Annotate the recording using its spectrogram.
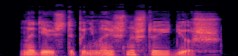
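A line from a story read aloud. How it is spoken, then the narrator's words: Grim. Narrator (Russian): мрачно произнесла Молли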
